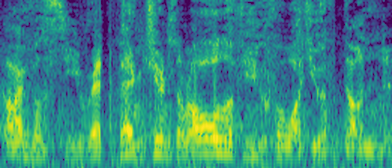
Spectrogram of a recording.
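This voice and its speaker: A man's voice: on the high side, normal speed, creaky. A man playing a proud, wrathful Norse god warrior in a fantasy game, defiant and commanding. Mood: furious defiance. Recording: noisy ambience with water sounds.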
